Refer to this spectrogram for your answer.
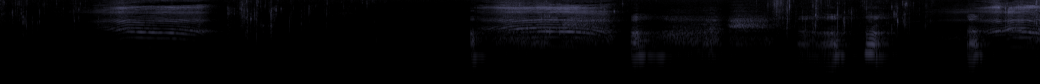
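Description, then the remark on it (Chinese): A baby, said to seem hungry, cries in short, wavering wails: one brief cry, a pause, then louder, more sustained crying that continues in uneven bursts. “哎呀，你等一下，宝宝好像饿了呢，我要先给他喂奶。”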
